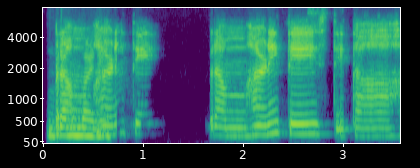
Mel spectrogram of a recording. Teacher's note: ಬ್ರಹ್ಮಣಿ ಅಂತ ಮತ್ತೆ ಎಳಿಬಾರ್ದು, ಬ್ರಹ್ಮಣಿ ತೇ, ಬ್ರಹ್ಮಣಿ ತೇ ಸ್ಥಿತಾಃ, ಕೇವಲ ತೇ ಎಳಿಬೇಕು.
